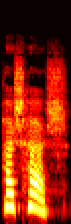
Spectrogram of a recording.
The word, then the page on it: hush-hush: American English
